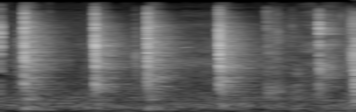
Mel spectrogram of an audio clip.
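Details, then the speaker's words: Non-working electric hedge trimmer, plugged in with power on: only sharp plastic clicks from safety switch and trigger, about six in two seconds, no motor whirr; motor does not run, later traced to a split power cable. "if I plug it in of course you can't see and switch it on there is the safety switch at the front and the trigger below but of course nothing"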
